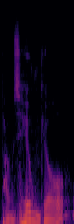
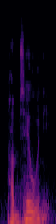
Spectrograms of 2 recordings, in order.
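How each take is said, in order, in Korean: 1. 충청도 방언으로 말한 것입니다. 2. 표준 한국어로 말한 것입니다. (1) "충청 스타일로 바꿨어요" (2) "원래는 제목이 그거였어요"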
